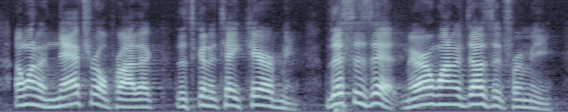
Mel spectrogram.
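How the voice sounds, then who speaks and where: A man talks with lively intonation. His pitch sits high. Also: moderate pace. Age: 60s. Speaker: cannabis activist and show co-host. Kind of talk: impassioned advocacy monologue. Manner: animated, emphatic.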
